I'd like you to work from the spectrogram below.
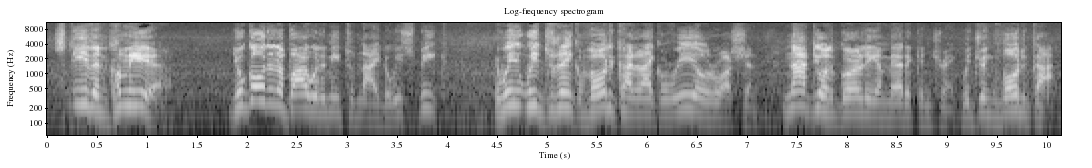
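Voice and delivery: thick imitated Russian accent; Vladimir. Russian friend calling Steven out to drink, imitated Russian accent. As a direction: put on a Russian accent, insistent. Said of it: "I'll give you the accent my friend Vladimir used".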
